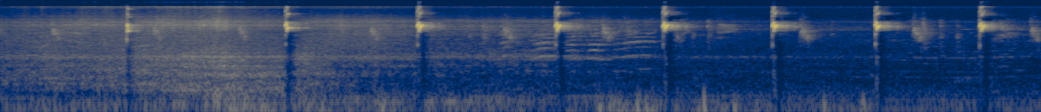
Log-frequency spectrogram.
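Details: Lovebird used as a lure to spark long ngekek chattering: a string of sharp, high, clipped chirps about once a second, with a few lower chattery notes midway, over steady low hum.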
